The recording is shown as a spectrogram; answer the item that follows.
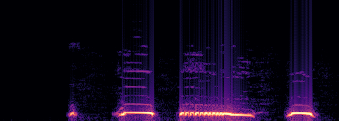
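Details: Spotted dove with a 'bronze bell' (chuông đồng) voice, cooing to lure birds and stir up males and females; one phrase of a short note, two mellow hoots and a longer slurred falling coo, clean and close.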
